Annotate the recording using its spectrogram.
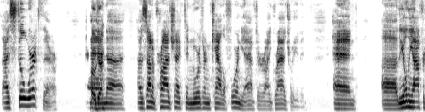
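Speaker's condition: Bilateral cleft lip and palate

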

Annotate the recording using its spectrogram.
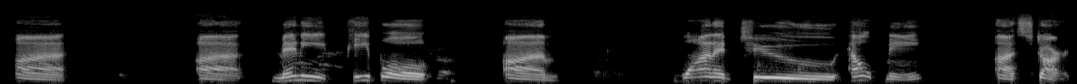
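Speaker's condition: Aphasia; initially no talking, now halting telegraphic speech, many fillers and pauses, missing words

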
